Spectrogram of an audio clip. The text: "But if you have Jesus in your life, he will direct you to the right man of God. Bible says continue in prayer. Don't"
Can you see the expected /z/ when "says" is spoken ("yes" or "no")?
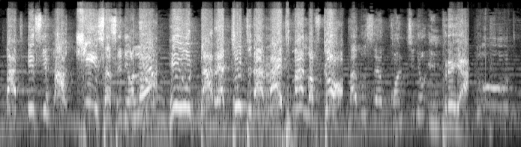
no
